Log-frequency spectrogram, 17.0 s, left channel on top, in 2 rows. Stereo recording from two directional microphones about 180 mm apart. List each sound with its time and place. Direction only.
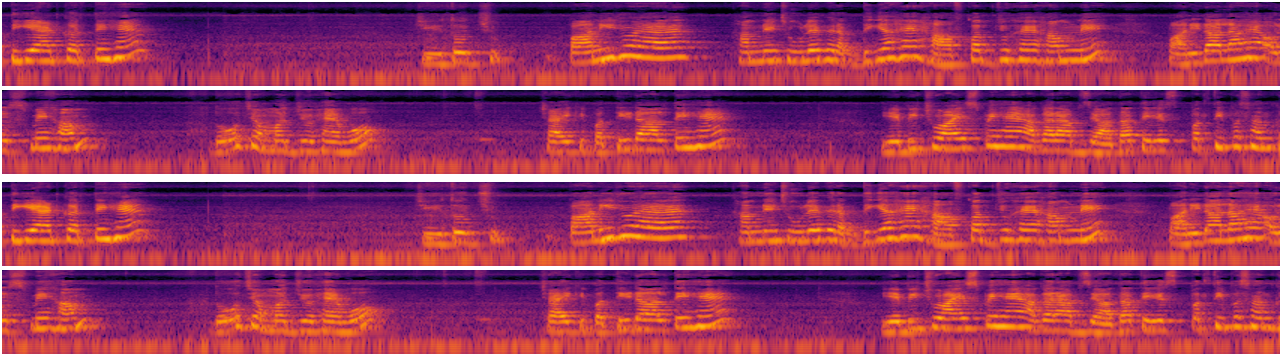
0.0 s a woman's voice: 35° left (ahead or behind)
2.8 s a woman's voice: 50° left (ahead or behind)
10.1 s a woman's voice: 50° left (ahead or behind)
12.1 s a woman's voice: 50° left (ahead or behind)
